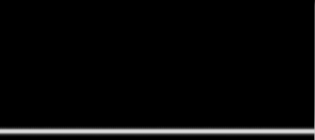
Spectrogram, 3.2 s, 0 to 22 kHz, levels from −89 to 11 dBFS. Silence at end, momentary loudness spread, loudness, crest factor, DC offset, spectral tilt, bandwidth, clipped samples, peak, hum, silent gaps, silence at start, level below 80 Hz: 0 s; 0 LU; -9 LUFS; 4 dB; under 0.1%; 8.5 dB/octave; 1.7 kHz; under 0.1%; -8 dBFS; none; none; 0 s; under -90 dBFS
